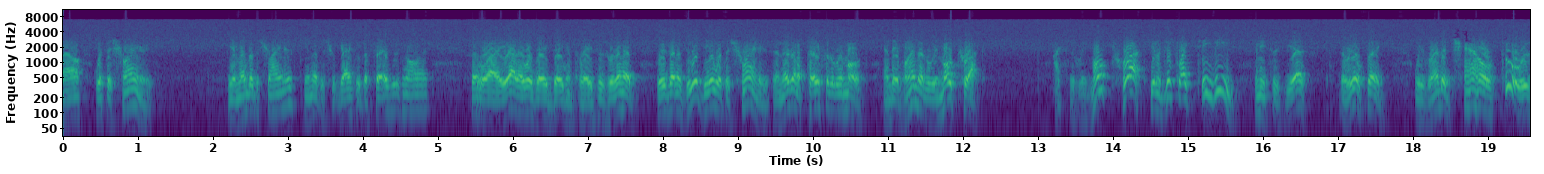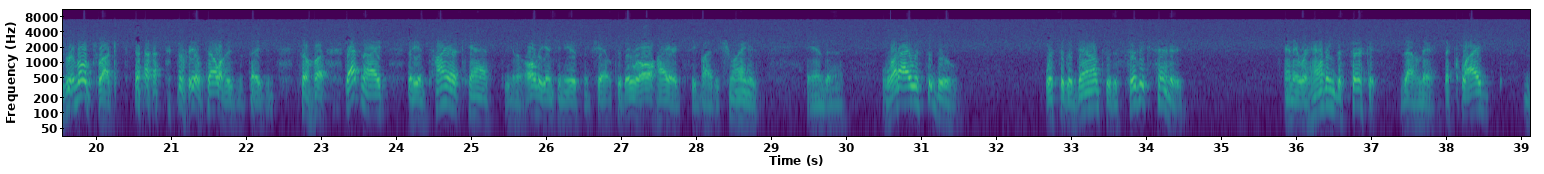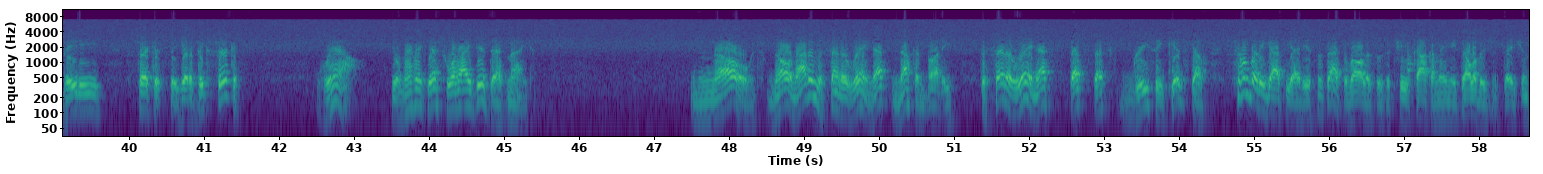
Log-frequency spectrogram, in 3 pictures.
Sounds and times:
Speech: 0.0s - 1.3s, 2.2s - 12.3s, 13.2s - 31.6s, 32.6s - 34.6s, 35.8s - 41.5s, 42.5s - 45.4s, 47.5s - 58.6s.

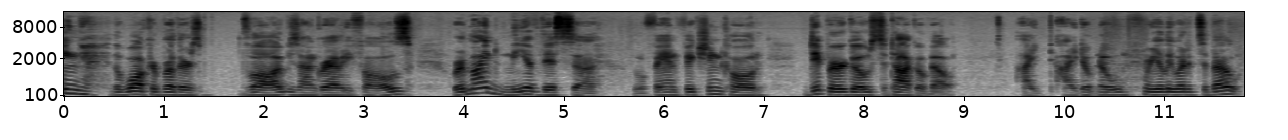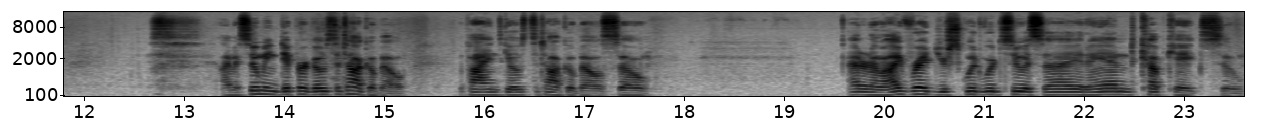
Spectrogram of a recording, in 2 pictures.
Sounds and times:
Speech: 0.0s - 11.8s, 13.4s - 17.7s, 19.6s - 23.6s.

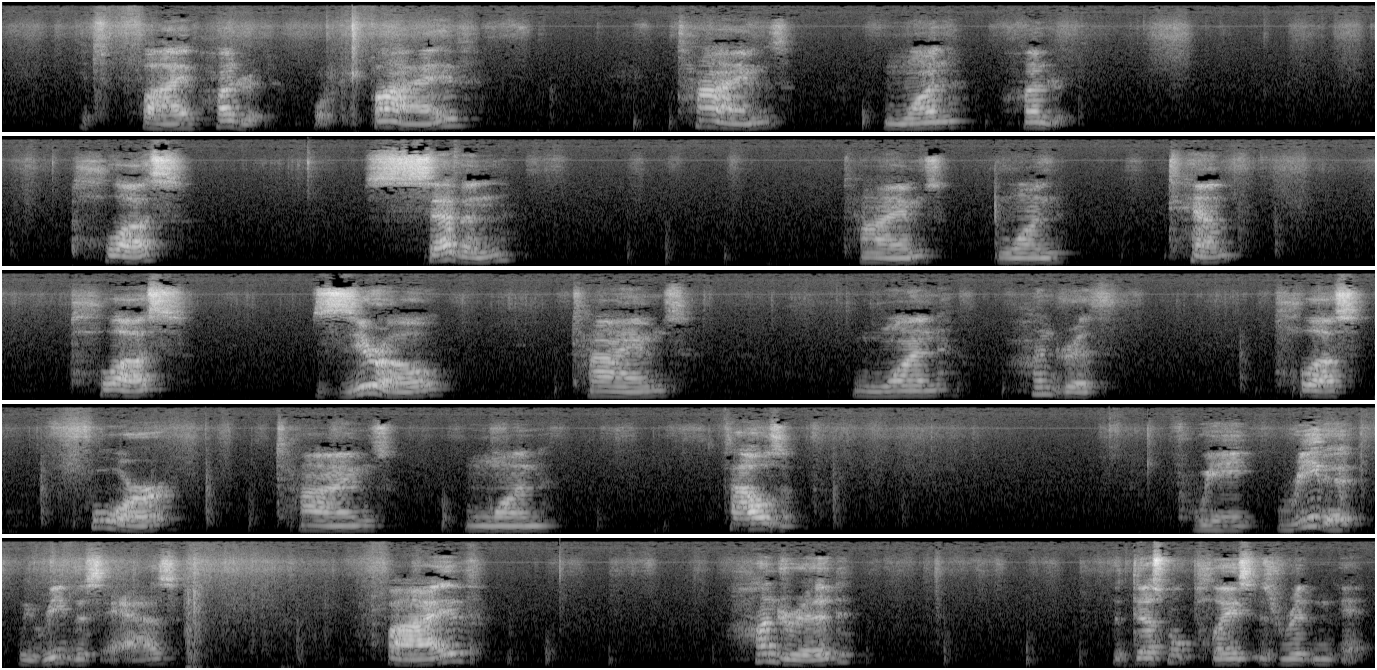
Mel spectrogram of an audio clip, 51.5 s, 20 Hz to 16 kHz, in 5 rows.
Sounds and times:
Speech: 0.6s - 3.6s, 5.0s - 8.1s, 10.8s - 11.8s, 13.0s - 14.2s, 16.6s - 18.3s, 19.1s - 19.7s, 21.1s - 22.0s, 22.9s - 24.0s, 24.8s - 25.8s, 27.0s - 29.0s, 30.2s - 30.9s, 31.5s - 32.2s, 33.0s - 35.1s, 36.3s - 36.9s, 39.8s - 42.6s, 44.0s - 44.9s, 46.7s - 47.6s, 49.5s - 51.4s.

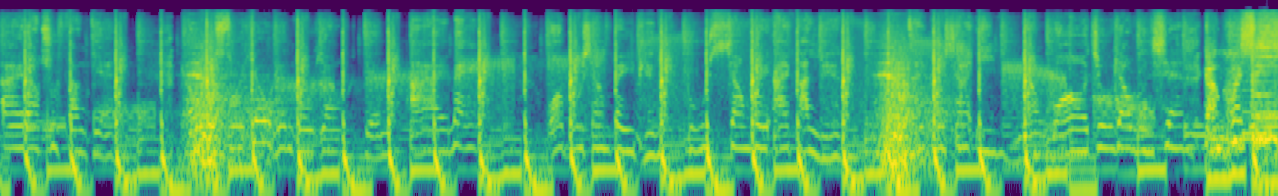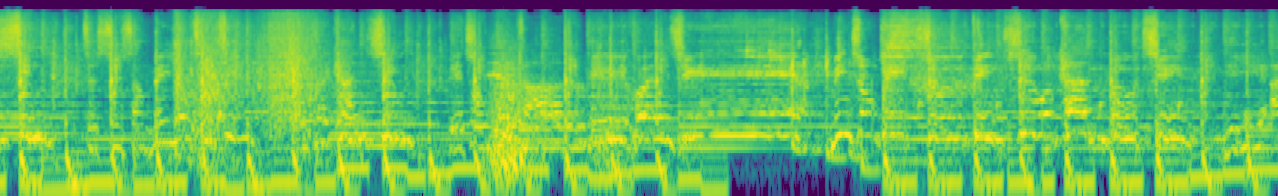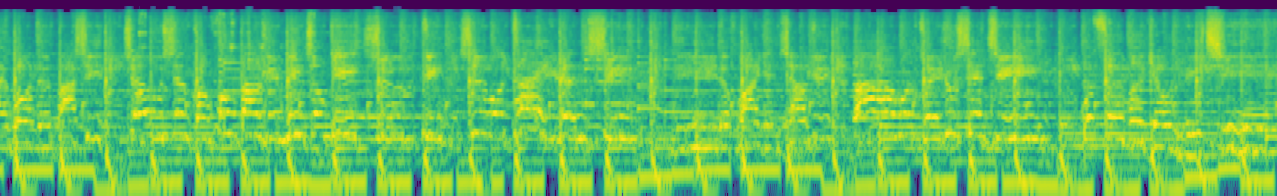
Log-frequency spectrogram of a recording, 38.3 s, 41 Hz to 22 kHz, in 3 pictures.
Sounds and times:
Music: 0.0s - 38.3s.

